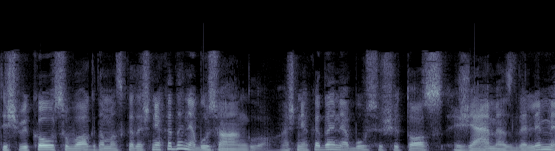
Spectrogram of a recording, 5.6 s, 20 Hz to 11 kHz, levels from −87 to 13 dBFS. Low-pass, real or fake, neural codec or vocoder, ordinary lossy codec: 7.2 kHz; real; none; AAC, 32 kbps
